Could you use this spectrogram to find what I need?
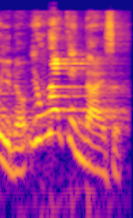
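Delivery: usual speaking voice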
